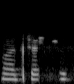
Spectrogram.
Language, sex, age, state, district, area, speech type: Bengali, female, 18-30, West Bengal, Uttar Dinajpur, urban, conversation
